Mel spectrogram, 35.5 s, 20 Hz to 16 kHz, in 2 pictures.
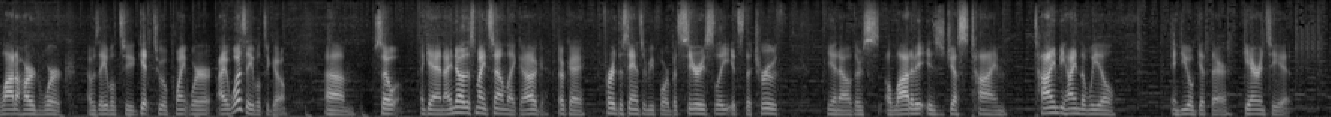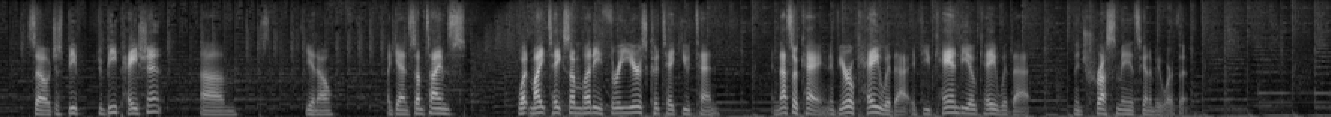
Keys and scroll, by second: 10.1 w, 12.6 q, 13.4 s, 29.9 s, 34.5 ctrl+z.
